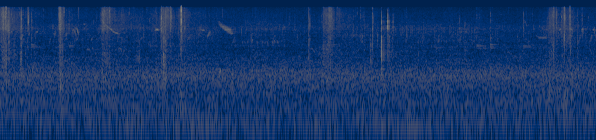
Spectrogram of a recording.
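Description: Scattered light clicks and taps from fishing tackle being handled, a carbon pole section and landing net knocked against the seat box, over a steady outdoor background hiss.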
